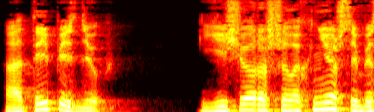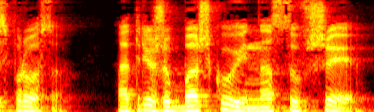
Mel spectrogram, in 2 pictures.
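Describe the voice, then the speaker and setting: A man's voice: medium pitch, normal speed, lightly acted. Man voicing a brutal one-eyed gang leader. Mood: mocking menace. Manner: coarse swearing, shouting threats.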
